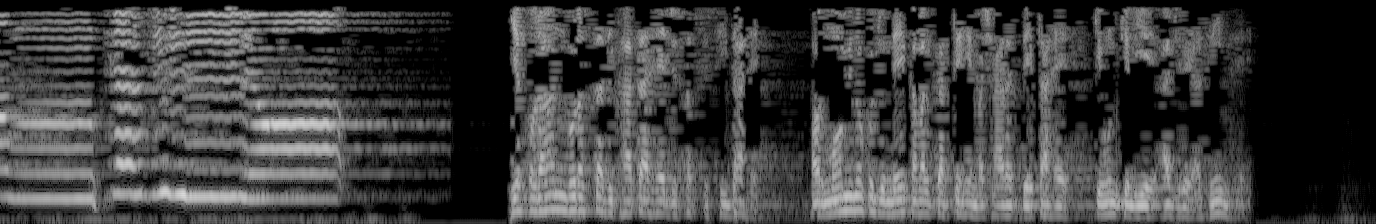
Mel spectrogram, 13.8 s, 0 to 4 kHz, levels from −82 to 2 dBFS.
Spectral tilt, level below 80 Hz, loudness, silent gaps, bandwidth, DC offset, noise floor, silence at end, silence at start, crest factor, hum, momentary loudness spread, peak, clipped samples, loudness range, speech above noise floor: -9 dB/octave; -56 dBFS; -21 LUFS; none; 3.9 kHz; under 0.1%; -79 dBFS; 1.25 s; 0 s; 18 dB; none; 13 LU; -4 dBFS; under 0.1%; 7 LU; 56 dB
